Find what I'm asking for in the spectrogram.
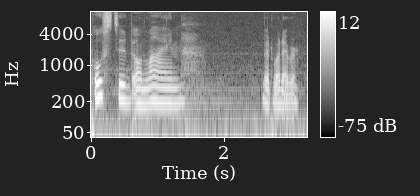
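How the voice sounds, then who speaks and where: Music plays in the background. Over it, a woman speaks. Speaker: artist and animator. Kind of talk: casual talk over art slideshow. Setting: home recording, mediocre mic, background sounds. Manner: stuttering, hesitant; awkward, unpracticed.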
